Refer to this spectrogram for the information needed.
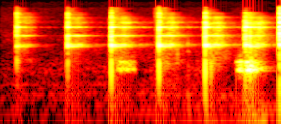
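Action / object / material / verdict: tap / glass cup / glass / real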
